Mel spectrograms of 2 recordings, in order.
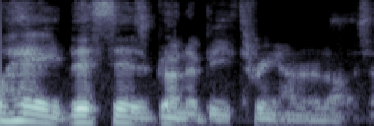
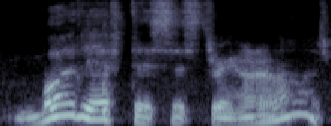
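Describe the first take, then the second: First: A plain claim falling at the end, "Hey" stressed; flat statement. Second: "What if" rising as a genuine question; asking a question. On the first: Claiming a rumor as certain, flat falling statement. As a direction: state the price as fact, not a question. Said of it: "I didn't go". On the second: Telling viewers he only asked, light questioning lilt. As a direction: wonder aloud, question not claim. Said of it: "I went". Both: Shown as a demonstration.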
